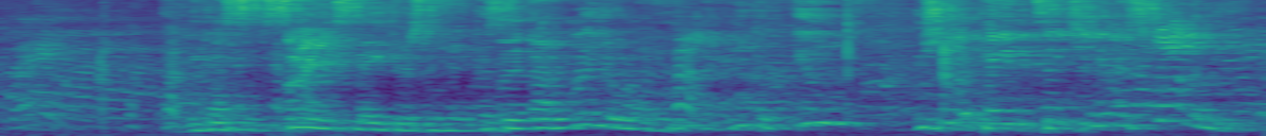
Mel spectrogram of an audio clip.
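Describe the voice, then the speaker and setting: A man's voice: high voice, sing-song, fairly quick, a crowd in the background. A man in his mid-forties performing stand-up comedy to an audience, with profane, conversational storytelling. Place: indoor comedy venue. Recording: very echoey live room, distant mic.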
